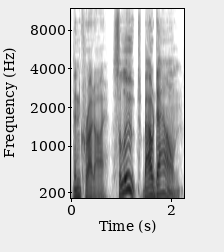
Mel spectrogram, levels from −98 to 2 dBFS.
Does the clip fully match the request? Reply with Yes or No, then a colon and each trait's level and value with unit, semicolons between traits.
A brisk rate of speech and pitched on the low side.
No: average, 160 wpm; low, 130 Hz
